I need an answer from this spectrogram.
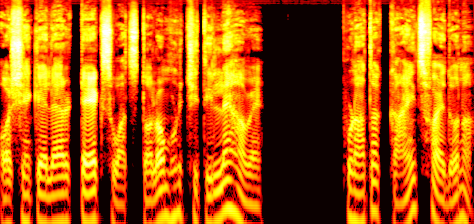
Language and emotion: Goan Konkani, sad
